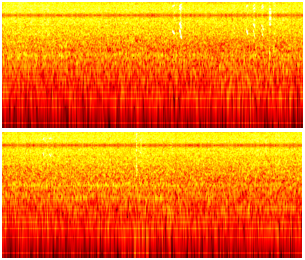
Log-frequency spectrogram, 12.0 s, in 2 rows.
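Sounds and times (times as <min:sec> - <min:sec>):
steady hiss: 0:00.0 - 0:12.0
high bird call notes: 0:03.4 - 0:03.7, 0:04.8 - 0:05.4, 0:06.8 - 0:07.1.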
